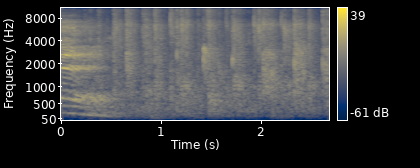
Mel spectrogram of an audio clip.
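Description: Congregation clapping hands during a Tamil Sunday church worship service, a run of repeated claps in a reverberant hall, fairly steady and moderately loud throughout.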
